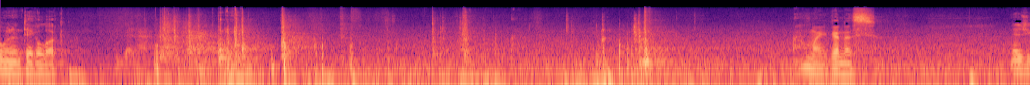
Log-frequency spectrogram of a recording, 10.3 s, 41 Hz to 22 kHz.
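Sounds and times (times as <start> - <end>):
speech: 0.0 - 0.8, 8.1 - 8.8
door opening with mechanical clicks and clunks: 1.6 - 3.4, 4.3 - 5.2, 5.9 - 6.9.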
